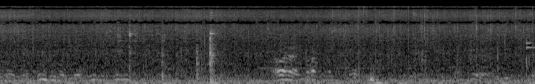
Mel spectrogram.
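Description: Thick slices of pork belly sizzling steadily on a charcoal-heated grill plate. A single sharp click about two seconds in.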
